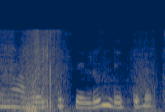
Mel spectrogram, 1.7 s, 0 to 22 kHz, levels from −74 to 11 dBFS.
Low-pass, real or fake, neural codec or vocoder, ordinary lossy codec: 7.2 kHz; real; none; AAC, 48 kbps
